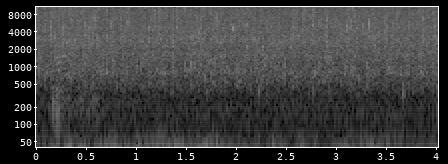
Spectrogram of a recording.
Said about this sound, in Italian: E starei ore qui eh, ad ascoltare l'acqua.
